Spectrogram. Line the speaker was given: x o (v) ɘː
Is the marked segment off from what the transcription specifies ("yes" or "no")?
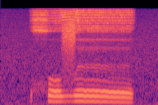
no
